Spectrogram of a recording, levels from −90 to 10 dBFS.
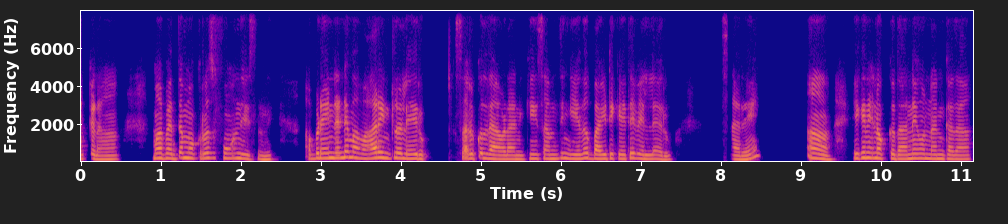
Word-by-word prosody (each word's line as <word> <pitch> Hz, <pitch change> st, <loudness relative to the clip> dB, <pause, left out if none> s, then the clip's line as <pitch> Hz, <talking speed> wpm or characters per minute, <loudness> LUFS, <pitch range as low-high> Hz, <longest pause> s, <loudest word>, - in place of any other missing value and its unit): అక్కడ, 220 Hz, -1 st, -2 dB, 0.7 s
మా 255 Hz, -, +5 dB
పెద్దమ్మ 260 Hz, +2 st, +2 dB
ఒకరోజు 255 Hz, +2 st, -2 dB
ఫోను 255 Hz, 0 st, -1 dB
చేసింది. 195 Hz, -2 st, -3 dB, 0.5 s
అప్పుడేంటంటే, 270 Hz, +4 st, +3 dB
మా -, -, +4 dB
వారు 260 Hz, +4 st, +6 dB
ఇంట్లో 260 Hz, +1 st, +1 dB
లేరు. 230 Hz, -2 st, +1 dB, 0.4 s
సరుకులు 250 Hz, +1 st, 0 dB
తేవడానికి 205 Hz, +1 st, 0 dB
సమ్‌థింగ్ 225 Hz, +2 st, -2 dB
ఏదో 245 Hz, +4 st, 0 dB
బయటికైతే 225 Hz, +2 st, 0 dB
వెళ్లారు. 210 Hz, -3 st, -3 dB, 0.7 s
సరే 200 Hz, +2 st, -1 dB, 0.8 s
ఆ! -, -, +8 dB, 0.5 s
ఇక 245 Hz, -, -1 dB
నేను 265 Hz, -1 st, +3 dB
ఒక్కదాన్నే 230 Hz, 0 st, 0 dB
ఉన్నాను 220 Hz, -2 st, -1 dB
కదా! 205 Hz, -1 st, -1 dB
230 Hz, 130 wpm, -24 LUFS, 215-255 Hz, 0.8 s, ఆ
